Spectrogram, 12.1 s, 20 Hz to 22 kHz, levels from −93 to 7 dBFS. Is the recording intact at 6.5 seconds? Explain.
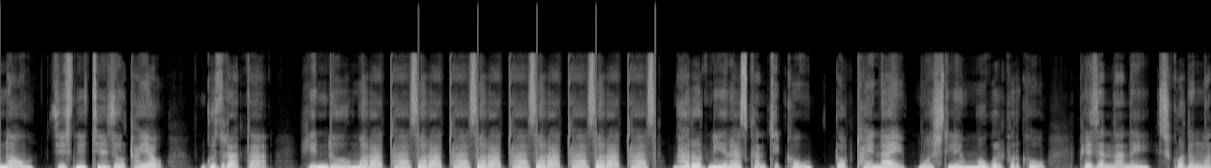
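No. At 6.5 seconds you're still inside a broken-record loop that runs from about 4.19 to 6.55 s. A slice of roughly 0.59 s plays four times back to back, identically, so whatever should have come in that stretch never arrives. That's most likely a stall in the player, encoder or stream, which just kept resending the last fragment it had buffered until things caught up again.

The same moment also carries the HE-AAC compression that runs through the whole clip, and it's plainly audible. The treble isn't the real thing. It's been rebuilt from lower bands copied upward, so the top end sounds glassy and out of step with the body of the speech, with s sounds going gritty or lispy. Nothing comes through above about 14.9 kHz, and the damage points to a low-bitrate encode, likely somewhere near 20 kbps.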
